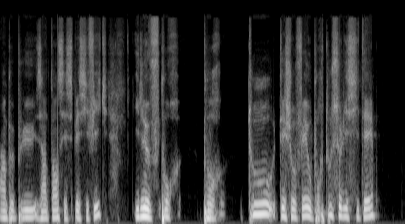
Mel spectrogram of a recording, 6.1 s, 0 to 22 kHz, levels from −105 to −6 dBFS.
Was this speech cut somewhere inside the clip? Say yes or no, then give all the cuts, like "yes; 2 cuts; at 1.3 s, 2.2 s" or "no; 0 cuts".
yes; 1 cut; at 2.4 s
